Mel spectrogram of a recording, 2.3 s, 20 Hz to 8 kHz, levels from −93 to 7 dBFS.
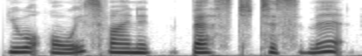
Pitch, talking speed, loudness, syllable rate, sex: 230 Hz, 210 wpm, -19 LUFS, 5.5 syllables/s, female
